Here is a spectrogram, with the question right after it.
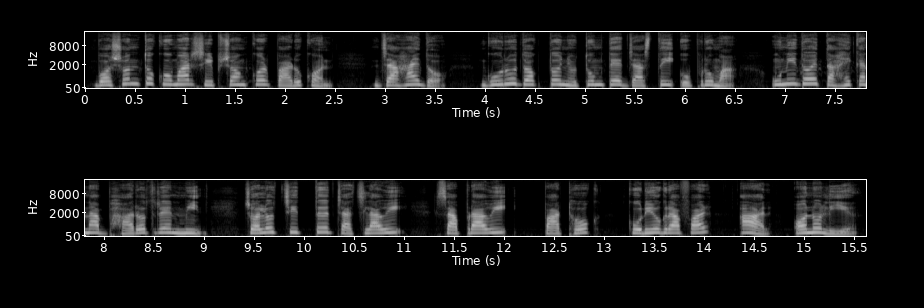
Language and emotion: Santali, neutral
